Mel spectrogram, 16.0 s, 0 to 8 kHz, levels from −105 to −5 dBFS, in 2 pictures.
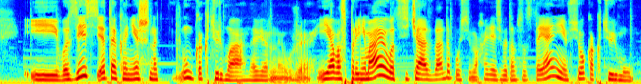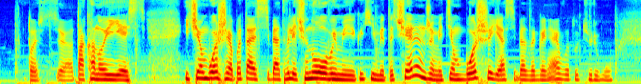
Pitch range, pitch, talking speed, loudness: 165-205 Hz, 185 Hz, 180 wpm, -16 LUFS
